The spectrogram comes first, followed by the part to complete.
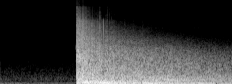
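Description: One stick of Dyno Nobel dynamite detonating about three-quarters of a second in: a single sudden, very loud blast that dies away slowly, its hiss fading over the following seconds.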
